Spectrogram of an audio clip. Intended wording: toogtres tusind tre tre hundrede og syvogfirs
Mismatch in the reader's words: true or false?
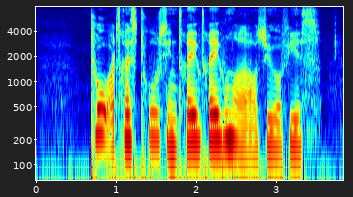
false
